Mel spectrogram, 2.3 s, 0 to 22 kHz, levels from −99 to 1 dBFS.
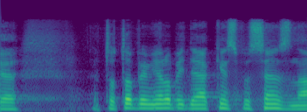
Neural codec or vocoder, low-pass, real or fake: codec, 24 kHz, 0.9 kbps, DualCodec; 10.8 kHz; fake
